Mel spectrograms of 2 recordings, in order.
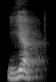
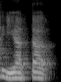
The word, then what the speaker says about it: yat: So we'll cut the pronunciation right there. Mahatman, yat, not yata.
